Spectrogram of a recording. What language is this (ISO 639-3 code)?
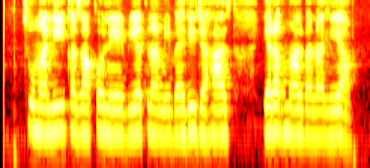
urd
